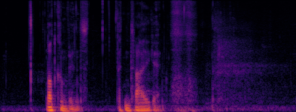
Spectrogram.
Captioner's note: laughs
